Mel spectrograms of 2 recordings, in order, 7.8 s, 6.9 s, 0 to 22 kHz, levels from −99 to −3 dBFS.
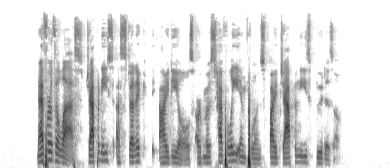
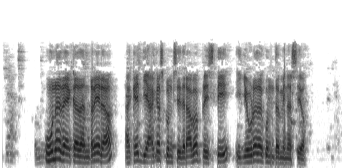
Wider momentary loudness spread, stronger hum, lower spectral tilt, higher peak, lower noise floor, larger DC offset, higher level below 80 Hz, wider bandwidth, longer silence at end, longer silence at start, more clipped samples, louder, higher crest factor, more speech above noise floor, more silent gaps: first, 17 LU vs 8 LU; neither; first, -5 dB/octave vs -3.5 dB/octave; about the same, -4 dBFS vs -2 dBFS; first, under -90 dBFS vs -58 dBFS; neither; first, -50 dBFS vs -62 dBFS; first, 16 kHz vs 8.2 kHz; first, 1.05 s vs 0.75 s; first, 0.75 s vs 0.15 s; neither; second, -30 LUFS vs -16 LUFS; first, 28 dB vs 16 dB; first, over 60 dB vs 41 dB; neither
